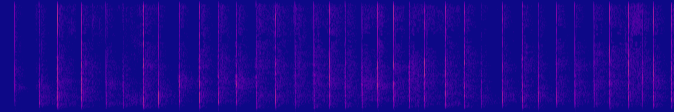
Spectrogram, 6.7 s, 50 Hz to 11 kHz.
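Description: Long jeweled acrylic nails tap and scratch along the side edge of a small hollow cardboard nail box. About 37 quick, dry clicks follow in a steady, even rhythm, each bright and very short with almost no ring and no low end.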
